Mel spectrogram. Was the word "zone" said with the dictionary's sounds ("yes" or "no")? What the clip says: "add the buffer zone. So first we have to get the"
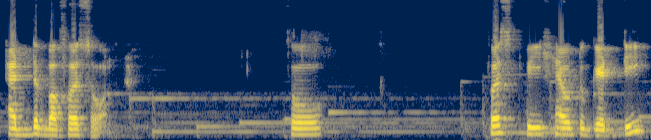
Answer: no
